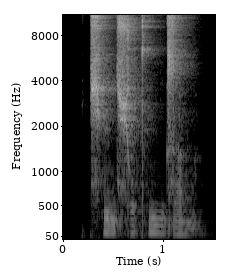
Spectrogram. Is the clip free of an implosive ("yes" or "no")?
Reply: yes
